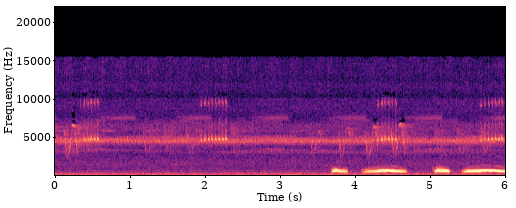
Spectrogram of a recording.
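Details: Spotted dove decoy used for trapping, with a 'dán cổ' style and 'đồng son' voice. After a quiet start it gives two-part coos late on: a short low note and then a longer one. A steady high insect drone continues throughout.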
